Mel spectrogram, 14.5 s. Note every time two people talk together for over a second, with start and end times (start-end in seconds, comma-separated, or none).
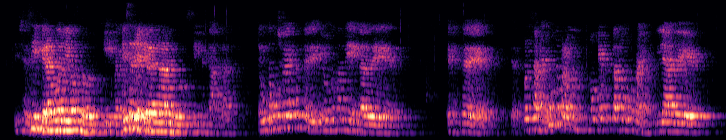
none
